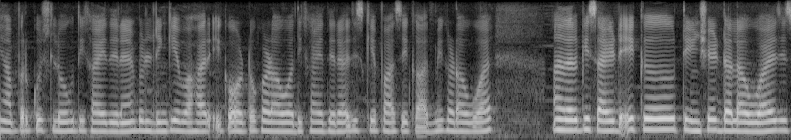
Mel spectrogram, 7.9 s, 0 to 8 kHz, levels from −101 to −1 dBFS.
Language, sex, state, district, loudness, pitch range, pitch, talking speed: Hindi, female, Chhattisgarh, Korba, -26 LUFS, 195-215 Hz, 205 Hz, 260 wpm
